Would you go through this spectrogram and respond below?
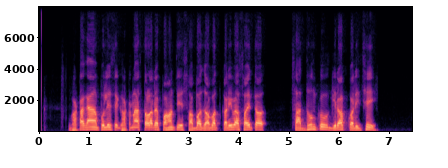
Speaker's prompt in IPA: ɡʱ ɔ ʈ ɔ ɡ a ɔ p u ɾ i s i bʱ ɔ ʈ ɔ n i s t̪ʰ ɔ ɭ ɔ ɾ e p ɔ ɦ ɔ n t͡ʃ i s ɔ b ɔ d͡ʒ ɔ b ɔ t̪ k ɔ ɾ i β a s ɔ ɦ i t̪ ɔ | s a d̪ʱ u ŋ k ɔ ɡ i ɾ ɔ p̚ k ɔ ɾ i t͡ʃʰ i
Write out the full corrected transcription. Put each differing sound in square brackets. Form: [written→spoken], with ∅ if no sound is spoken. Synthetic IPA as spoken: ɡʱ ɔ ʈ ɔ ɡ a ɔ p u [ɾ→l] i s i [bʱ→ɡʱ] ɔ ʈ ɔ n [i→a] s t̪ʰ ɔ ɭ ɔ ɾ e p ɔ ɦ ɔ n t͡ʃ i s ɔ b ɔ d͡ʒ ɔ b ɔ t̪ k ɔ ɾ i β a s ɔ ɦ i t̪ ɔ | s a d̪ʱ u ŋ k [ɔ→u] ɡ i ɾ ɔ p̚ k ɔ ɾ i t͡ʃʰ i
